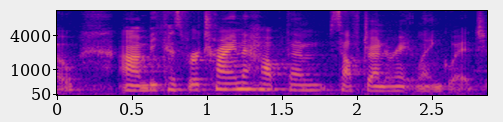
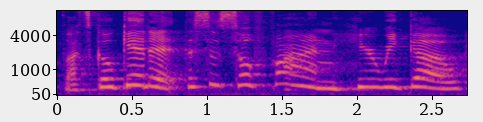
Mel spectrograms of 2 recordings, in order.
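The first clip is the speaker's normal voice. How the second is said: high, bouncy play voice; playful excited; 8 semitones higher than usual. Shown as a demonstration. Parent modeling fun phrases to a child at play, high and excited. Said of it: "modeling things like".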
